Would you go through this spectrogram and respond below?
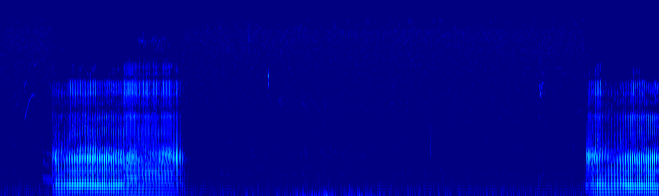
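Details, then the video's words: A small pet dog snoring, two long rasping, droning snores of about a second each, separated by a quiet pause over a steady low background hum. "chien ronfleur"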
